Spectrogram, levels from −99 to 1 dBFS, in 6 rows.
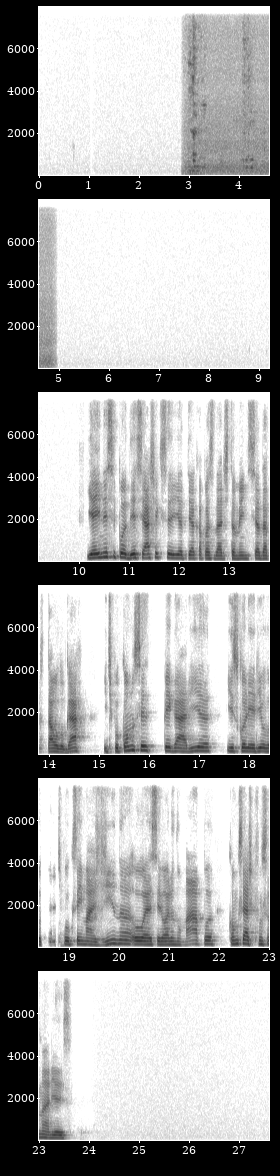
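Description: At 18.78 to 18.86 s a brief echo leak appears: a faint, delayed scrap of the speech returns about 343 ms later, roughly 30 dB below the voice, likely residue a loudspeaker-side echo canceller missed. On a spectrogram it shows as a weak copy of earlier harmonics.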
